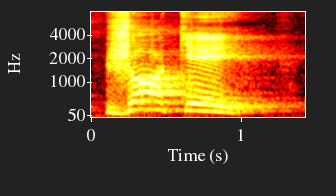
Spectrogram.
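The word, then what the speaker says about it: jóquei: uns forceps PS e Joquei de tongo esse U aqui não é pronunciado certo então Joquei de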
